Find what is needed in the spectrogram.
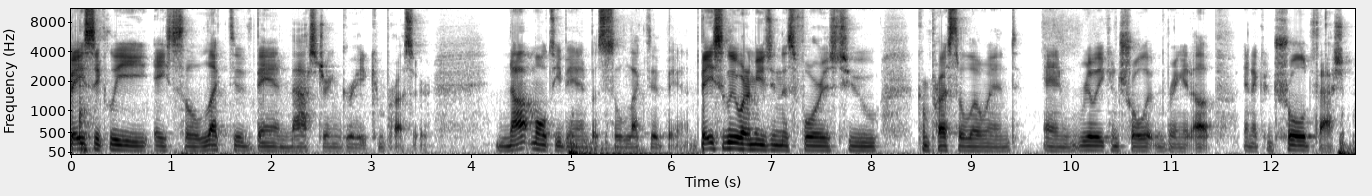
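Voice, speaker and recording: Over noticeable background noise, a man speaks in a very deep, low pitch with ordinary pitch variation. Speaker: music producer. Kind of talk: tutorial. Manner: fast; casual, filler words.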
